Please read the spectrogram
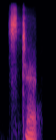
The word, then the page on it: steppe: Indian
